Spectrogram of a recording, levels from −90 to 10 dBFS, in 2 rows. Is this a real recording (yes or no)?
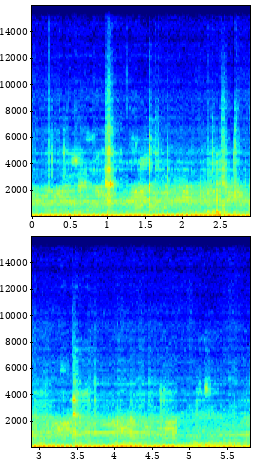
no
